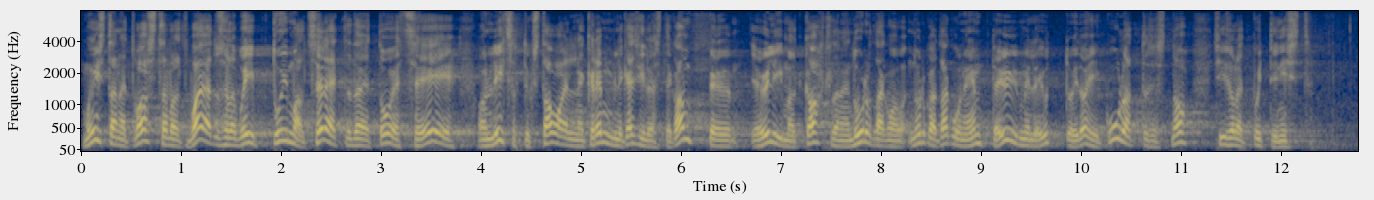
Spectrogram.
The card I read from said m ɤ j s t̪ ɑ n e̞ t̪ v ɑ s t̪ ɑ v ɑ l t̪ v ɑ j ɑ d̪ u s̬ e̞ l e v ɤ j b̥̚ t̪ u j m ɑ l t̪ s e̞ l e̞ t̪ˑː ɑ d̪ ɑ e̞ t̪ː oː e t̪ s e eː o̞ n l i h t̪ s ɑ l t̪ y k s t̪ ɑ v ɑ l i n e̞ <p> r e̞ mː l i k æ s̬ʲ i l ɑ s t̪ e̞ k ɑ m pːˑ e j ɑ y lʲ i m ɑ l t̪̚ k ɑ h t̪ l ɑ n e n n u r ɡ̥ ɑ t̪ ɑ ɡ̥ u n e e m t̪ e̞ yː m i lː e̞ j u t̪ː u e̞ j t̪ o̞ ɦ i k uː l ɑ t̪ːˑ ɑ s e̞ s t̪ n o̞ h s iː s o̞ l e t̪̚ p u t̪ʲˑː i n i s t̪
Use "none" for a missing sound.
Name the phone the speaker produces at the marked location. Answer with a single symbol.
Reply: k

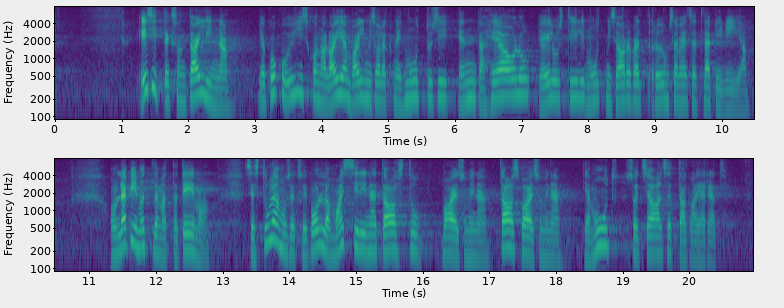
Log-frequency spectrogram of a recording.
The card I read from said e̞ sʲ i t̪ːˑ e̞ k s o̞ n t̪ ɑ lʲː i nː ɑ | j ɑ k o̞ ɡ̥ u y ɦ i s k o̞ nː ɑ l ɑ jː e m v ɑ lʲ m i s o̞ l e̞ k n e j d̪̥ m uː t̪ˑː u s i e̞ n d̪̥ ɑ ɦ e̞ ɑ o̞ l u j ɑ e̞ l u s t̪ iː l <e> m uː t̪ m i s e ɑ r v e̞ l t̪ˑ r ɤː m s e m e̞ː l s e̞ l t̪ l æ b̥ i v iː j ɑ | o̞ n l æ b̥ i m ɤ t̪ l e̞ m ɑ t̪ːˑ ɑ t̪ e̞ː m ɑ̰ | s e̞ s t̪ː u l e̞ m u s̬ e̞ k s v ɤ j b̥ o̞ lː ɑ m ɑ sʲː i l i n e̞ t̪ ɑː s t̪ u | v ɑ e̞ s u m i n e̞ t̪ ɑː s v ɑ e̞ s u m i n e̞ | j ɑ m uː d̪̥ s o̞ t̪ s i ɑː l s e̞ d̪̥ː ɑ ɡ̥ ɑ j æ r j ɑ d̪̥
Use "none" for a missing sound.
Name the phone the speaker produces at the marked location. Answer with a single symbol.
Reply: i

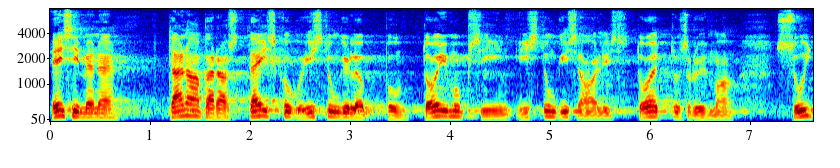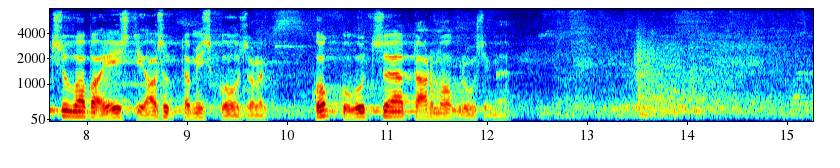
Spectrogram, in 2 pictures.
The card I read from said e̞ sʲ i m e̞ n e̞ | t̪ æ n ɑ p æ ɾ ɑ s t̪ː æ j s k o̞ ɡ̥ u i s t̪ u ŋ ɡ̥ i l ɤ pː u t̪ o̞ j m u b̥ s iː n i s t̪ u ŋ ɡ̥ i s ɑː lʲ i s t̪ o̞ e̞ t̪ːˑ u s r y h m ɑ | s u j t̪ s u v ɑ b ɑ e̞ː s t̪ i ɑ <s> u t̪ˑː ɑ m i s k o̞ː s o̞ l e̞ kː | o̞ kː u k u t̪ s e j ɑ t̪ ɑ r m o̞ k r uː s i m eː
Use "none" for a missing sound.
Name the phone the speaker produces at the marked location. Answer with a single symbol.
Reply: s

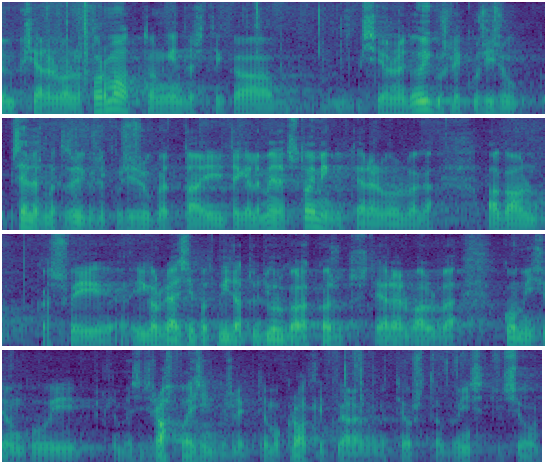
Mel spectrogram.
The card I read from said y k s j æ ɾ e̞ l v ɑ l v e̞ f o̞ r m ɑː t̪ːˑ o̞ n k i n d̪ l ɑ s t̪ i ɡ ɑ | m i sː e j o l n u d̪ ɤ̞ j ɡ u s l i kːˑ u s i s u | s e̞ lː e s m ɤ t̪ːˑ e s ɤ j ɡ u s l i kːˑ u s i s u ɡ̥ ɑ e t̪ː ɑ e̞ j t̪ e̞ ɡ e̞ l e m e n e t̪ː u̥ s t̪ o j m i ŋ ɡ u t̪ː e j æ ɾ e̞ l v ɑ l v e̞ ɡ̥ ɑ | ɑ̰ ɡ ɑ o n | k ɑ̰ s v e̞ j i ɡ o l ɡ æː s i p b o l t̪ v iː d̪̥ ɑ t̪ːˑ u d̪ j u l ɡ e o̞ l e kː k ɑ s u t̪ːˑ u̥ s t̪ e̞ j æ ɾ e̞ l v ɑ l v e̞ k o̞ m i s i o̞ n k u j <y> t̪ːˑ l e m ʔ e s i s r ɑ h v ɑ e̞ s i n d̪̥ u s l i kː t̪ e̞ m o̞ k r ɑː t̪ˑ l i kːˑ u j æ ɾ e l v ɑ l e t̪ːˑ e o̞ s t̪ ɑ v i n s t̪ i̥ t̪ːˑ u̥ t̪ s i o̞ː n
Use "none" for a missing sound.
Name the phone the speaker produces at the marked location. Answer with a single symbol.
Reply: y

